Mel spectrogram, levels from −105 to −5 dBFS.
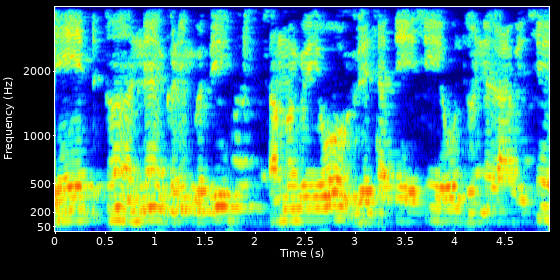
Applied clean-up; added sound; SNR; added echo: classical method WPE with log-MMSE.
